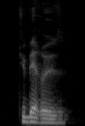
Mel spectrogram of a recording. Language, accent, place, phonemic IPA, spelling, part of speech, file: French, France, Lyon, /ty.be.ʁøz/, tubéreuse, adjective / noun, LL-Q150 (fra)-tubéreuse.wav
- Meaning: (adjective) feminine singular of tubéreux; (noun) 1. tuberose, the plant Agave amica 2. tuberose fragrance, as used in perfumery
